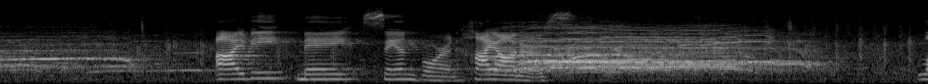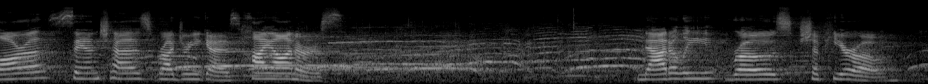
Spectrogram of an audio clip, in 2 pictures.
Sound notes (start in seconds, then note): 0.0 audience cheering; 0.0 audience applauding; 5.1 audience cheering; 5.6 audience applauding; 12.6 audience applauding; 12.7 audience cheering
